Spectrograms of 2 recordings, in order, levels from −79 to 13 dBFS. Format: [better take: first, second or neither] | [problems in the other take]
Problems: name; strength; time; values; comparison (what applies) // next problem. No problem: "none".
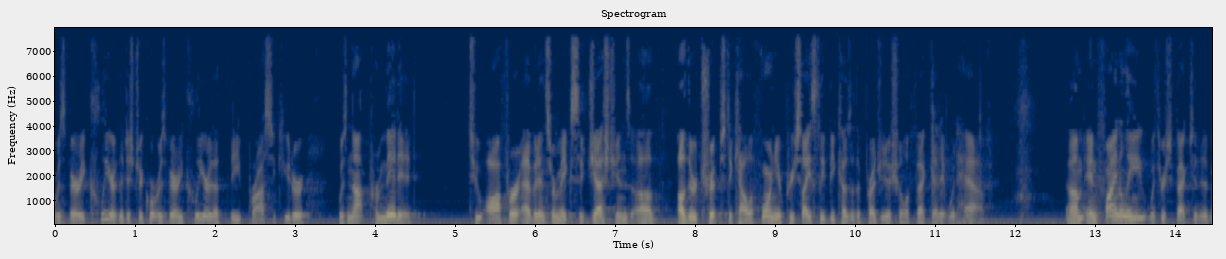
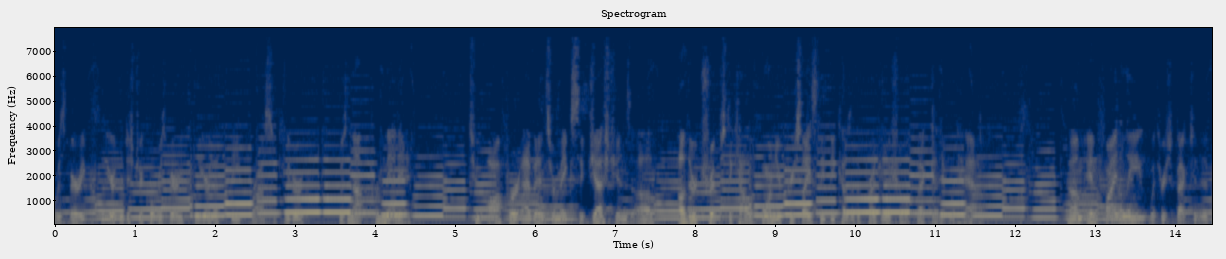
first | background sound (Wind instrument, woodwind instrument); 3 dB above the speech // room echo; dies away in 2 s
